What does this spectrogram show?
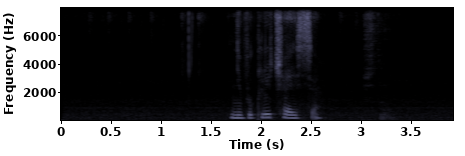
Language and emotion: Russian, neutral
